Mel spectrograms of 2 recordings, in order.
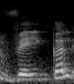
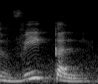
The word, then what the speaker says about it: vehicle: This is नॉट व्हीकल, इट्स व्हीकल, इट्स व्हीकल।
